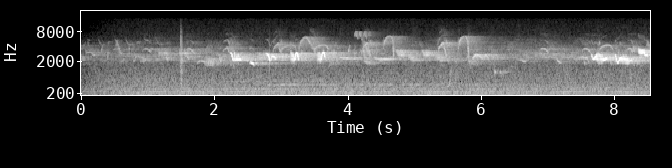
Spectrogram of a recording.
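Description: Faint bird chirping: quick, repeated short calls that rise and fall, in a burst a couple of seconds in and again near the end.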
